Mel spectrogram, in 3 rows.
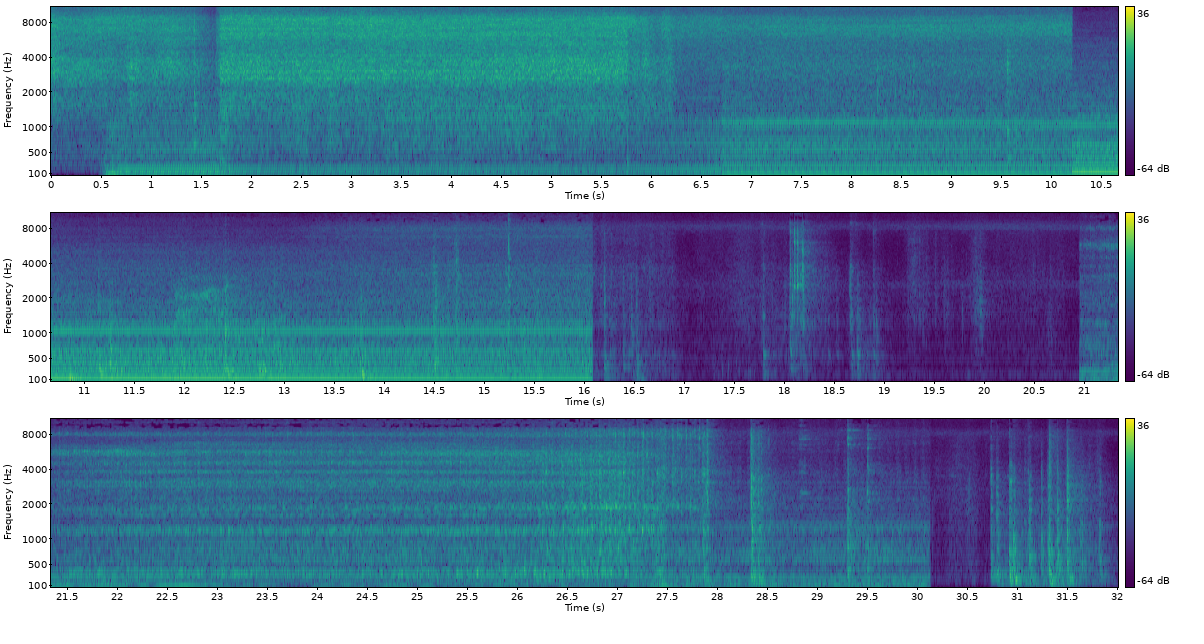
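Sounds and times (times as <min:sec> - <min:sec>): drill press drilling steel: 0:00.6 - 0:10.2, 0:21.0 - 0:30.2
machine hum: 0:00.6 - 0:16.1, 0:21.0 - 0:30.2.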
